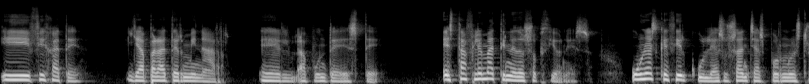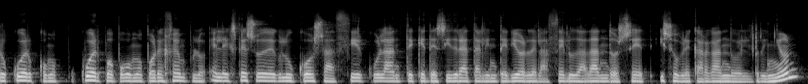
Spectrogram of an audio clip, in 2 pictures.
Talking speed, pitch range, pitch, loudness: 165 wpm, 145-180 Hz, 155 Hz, -17 LUFS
